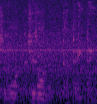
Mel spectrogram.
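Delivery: whispering. Real, not acted. Whispering to him off mic.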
